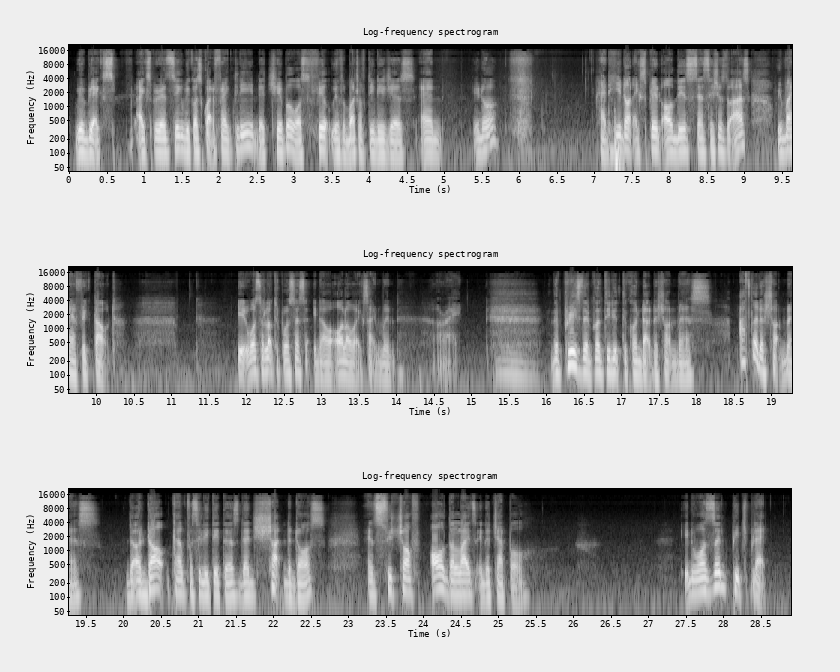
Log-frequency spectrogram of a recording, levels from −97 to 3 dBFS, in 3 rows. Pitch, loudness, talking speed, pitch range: 105 Hz, -15 LUFS, 165 wpm, 95-115 Hz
